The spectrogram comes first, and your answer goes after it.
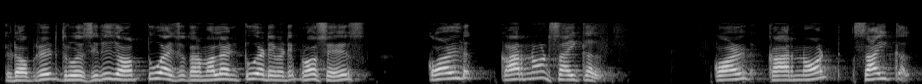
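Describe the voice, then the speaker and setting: A teacher with an Indian accent dictating lecture notes, repeating phrases slowly word by word. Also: medium pitch. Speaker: physics teacher. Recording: dull, muffled lo-fi sound.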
